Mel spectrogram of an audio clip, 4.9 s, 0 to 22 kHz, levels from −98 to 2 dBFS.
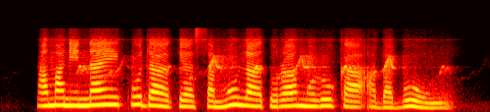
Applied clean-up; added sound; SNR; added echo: neural mask model RNNoise.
